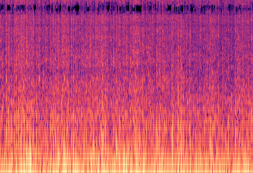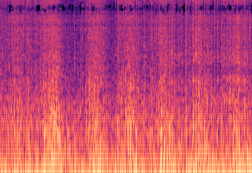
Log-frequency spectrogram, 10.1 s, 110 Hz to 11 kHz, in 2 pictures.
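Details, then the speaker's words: Blower V8 Camaro on methanol after fuel nozzle cleaning: loud, steady, hard-edged roar at constant fast idle, no stumbling or popping; sounds way better, shortly before running out of fuel. "man it sounds good though sounds way better Sam was about to put it to the Chip sounds pretty good though"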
